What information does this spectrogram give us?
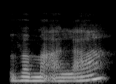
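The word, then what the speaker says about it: וָמַעְלָה: ma and this is a lamed with a kamat and a hey together. It says la. Va ma'ala. Okay, very quickly, this ayin is very quick.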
